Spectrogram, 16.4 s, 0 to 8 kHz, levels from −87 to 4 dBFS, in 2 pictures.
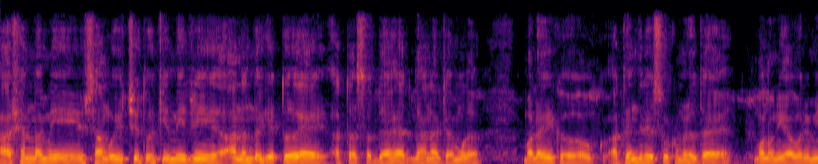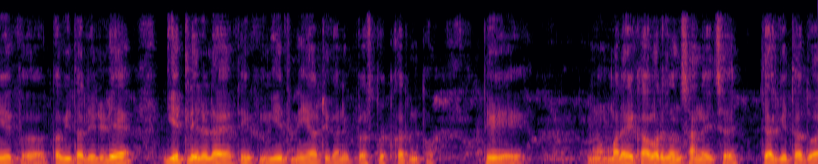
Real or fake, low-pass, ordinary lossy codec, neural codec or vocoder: fake; 7.2 kHz; none; codec, 16 kHz, 4.8 kbps, FACodec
